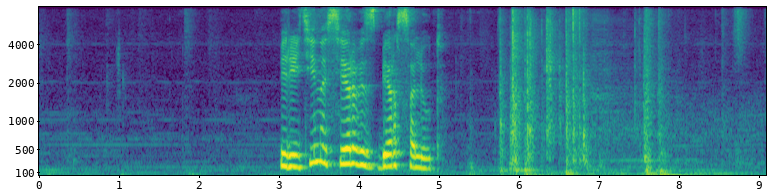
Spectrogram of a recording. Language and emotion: Russian, neutral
